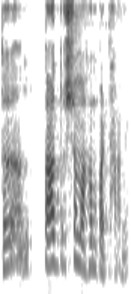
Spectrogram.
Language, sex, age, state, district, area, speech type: Sanskrit, female, 45-60, Telangana, Nirmal, urban, spontaneous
